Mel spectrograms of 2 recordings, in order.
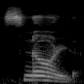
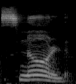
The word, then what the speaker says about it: snarled: Each time that the ox came near the hay, the dog snarled. R is silent. So the dog snarled, barked, and snapped at the ox.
